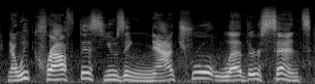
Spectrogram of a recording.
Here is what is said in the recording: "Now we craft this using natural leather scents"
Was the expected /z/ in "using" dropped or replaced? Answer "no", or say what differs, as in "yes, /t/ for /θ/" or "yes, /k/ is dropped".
no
